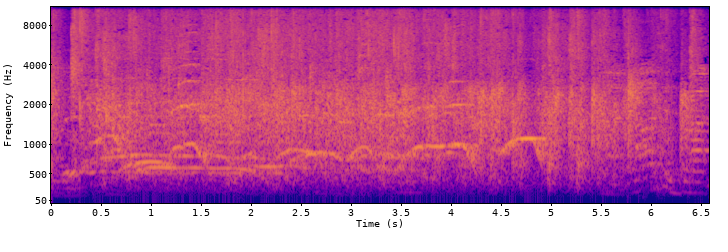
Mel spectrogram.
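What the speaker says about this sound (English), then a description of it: "and let's clap for Alice." Audience applause for Alice at an outdoor fundraiser: steady, dense clapping from a crowd that stays loud throughout, with voices calling and chattering over it.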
